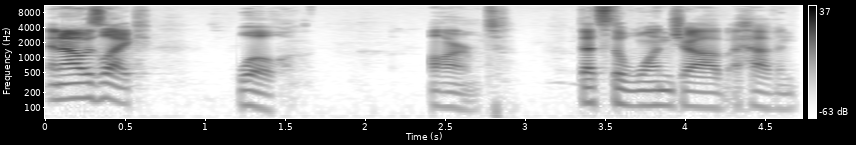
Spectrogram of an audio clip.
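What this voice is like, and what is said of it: Usual voice. Nothing is said of it.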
